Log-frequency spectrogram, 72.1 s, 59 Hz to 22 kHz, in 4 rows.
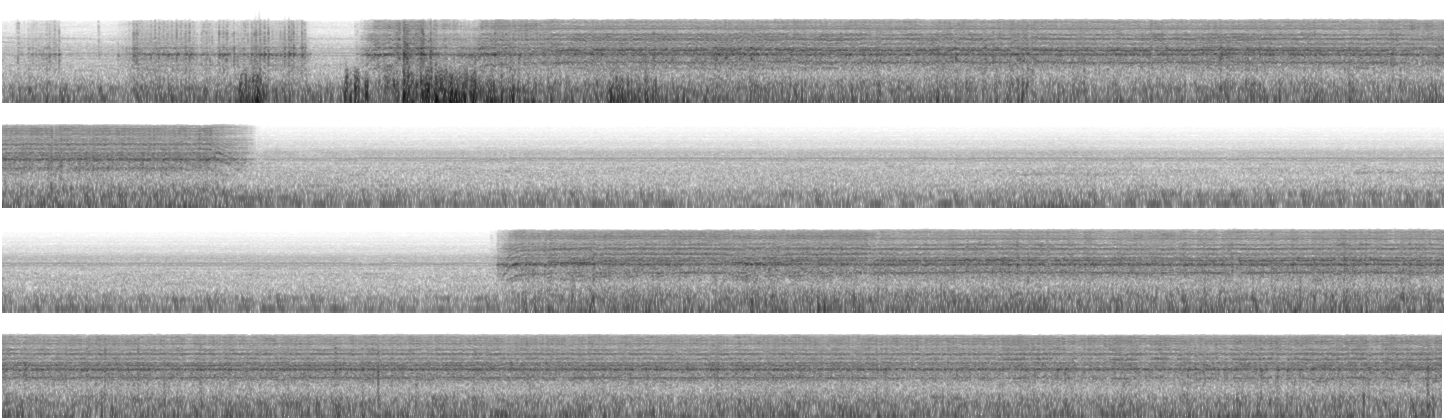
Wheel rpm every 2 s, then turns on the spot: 10, 30, 90, 160, 160, 160, 170, 160, 160, 160, 60, 0, 0, 0, 0, 0, 0, 0, 0, 0, 10, 130, 160, 160, 160, 160, 170, 170, 170, 160, 170, 160, 160, 170, 160, 160.
0-4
